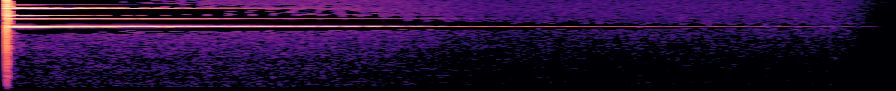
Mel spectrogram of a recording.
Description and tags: indian bell chime
one single ring of a set of indian finger cymbals. good for when angels get their wings.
